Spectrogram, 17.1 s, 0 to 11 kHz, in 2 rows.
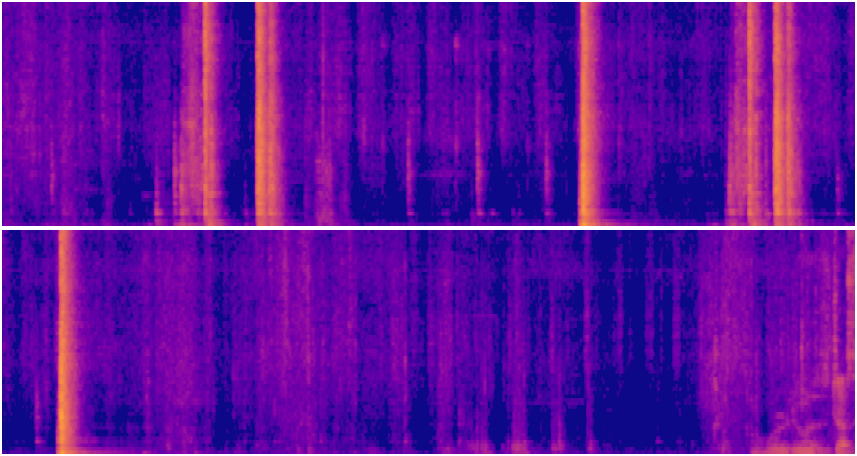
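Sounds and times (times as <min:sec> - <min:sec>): treatment table thudding: 0:05.8 - 0:06.2, 0:09.1 - 0:09.5.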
